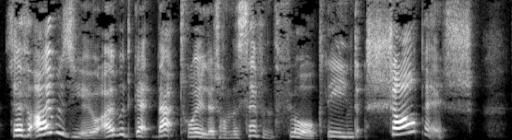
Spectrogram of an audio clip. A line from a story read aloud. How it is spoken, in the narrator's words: snapped Amber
